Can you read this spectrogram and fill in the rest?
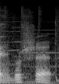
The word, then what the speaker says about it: в душе: Я даже в душе иногда о нем думаю. Ой, неправильное ударение, ну в душе, в душе.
